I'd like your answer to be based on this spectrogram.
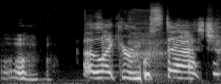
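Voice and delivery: teasing. Acted. Player teasing the French dragon.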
